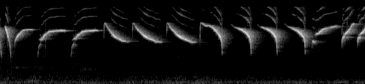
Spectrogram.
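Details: Canary whistling a steady series of slurred notes, first rising then sharply falling, about three to four per second, clear and high with no other sounds.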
